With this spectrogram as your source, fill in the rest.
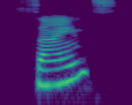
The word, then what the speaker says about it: science: You don't pronounce the C letter in this case. S science and scissors.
